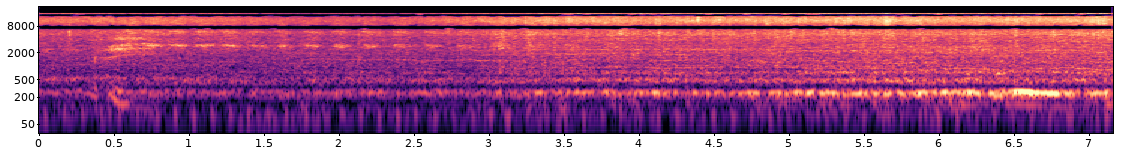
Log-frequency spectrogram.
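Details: Asian honey bees (Apis cerana), the small honeybee, at a nest built inside straw: a steady low droning hum with faint overtones that swells gradually louder toward the end, with a soft background hiss.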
